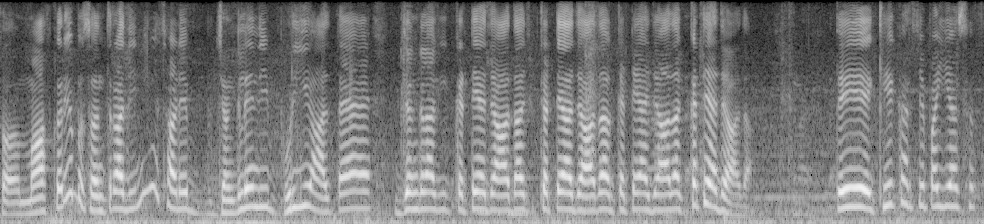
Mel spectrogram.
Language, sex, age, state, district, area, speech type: Dogri, male, 18-30, Jammu and Kashmir, Samba, urban, spontaneous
